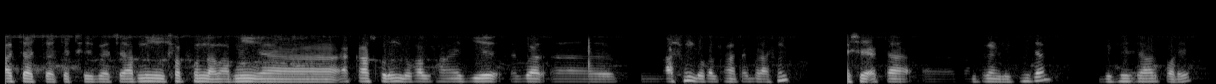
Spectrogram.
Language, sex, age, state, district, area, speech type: Bengali, male, 30-45, West Bengal, Birbhum, urban, conversation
